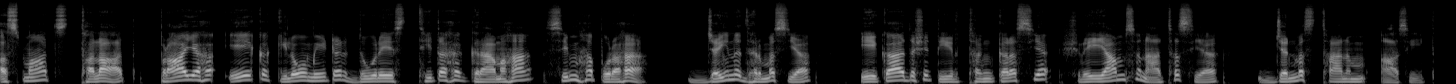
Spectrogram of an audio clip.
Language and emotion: Sanskrit, neutral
